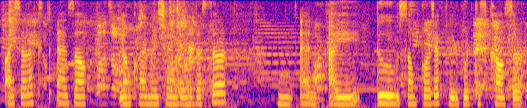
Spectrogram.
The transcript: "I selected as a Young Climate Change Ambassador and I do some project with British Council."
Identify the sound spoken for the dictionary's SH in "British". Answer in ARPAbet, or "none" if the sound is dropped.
S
